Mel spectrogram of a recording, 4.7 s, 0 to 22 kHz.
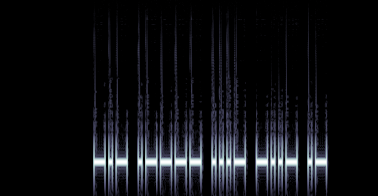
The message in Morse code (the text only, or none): K1VXA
